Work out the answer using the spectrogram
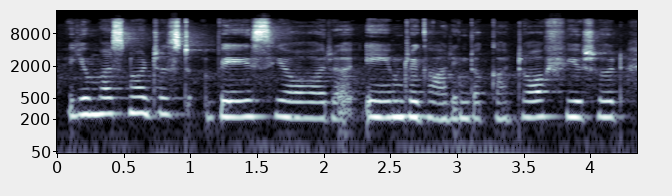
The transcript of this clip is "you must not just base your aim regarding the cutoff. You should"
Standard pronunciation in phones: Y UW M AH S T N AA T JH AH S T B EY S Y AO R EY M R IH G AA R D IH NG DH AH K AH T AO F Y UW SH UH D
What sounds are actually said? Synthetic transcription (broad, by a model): Y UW M AH S T N AA T JH AH S T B EY S Y AO R EY M R IH G AA R D IH NG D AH K AH T AO F Y UW SH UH D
